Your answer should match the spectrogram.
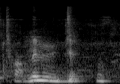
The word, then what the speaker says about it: Tommen: But he doesn't pronounce the D, it's silent. The D is silent. Don't forget that. It's Tommen, but without the D.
